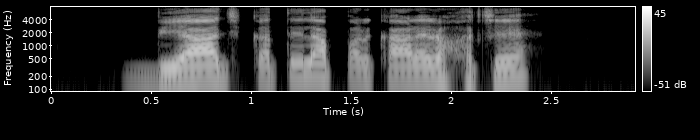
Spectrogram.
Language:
Magahi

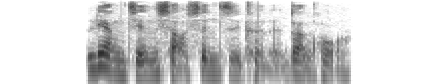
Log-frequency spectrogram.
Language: Chinese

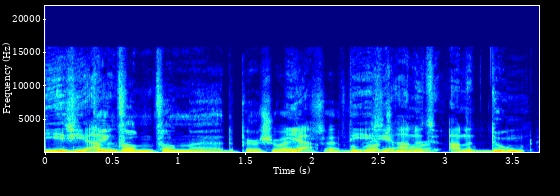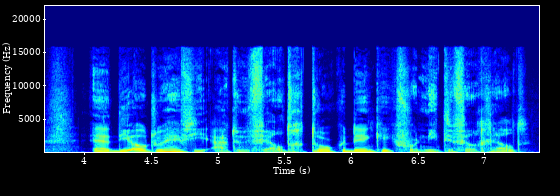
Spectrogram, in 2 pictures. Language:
Dutch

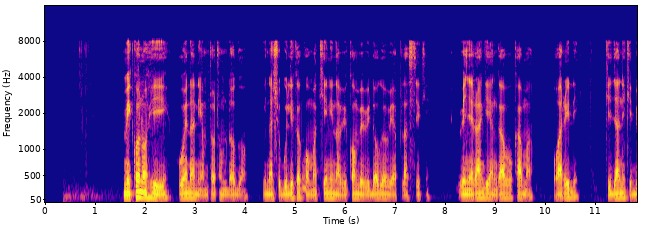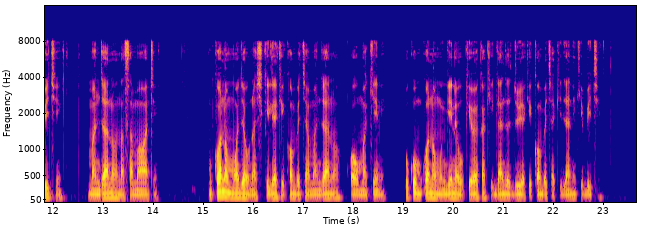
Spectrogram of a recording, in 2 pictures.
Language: Swahili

